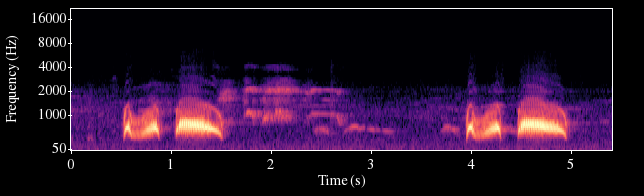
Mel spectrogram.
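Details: Spotted dove coo in thổ-thúc voice, for training newly caught and decoy birds. Two full phrases of a quick double note then a long, mellow falling coo. A faint higher chatter follows the first phrase.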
